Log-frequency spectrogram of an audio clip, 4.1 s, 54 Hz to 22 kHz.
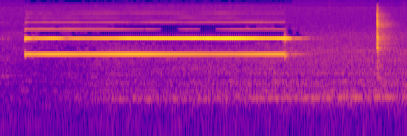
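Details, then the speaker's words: EASUN Isolar SMV III 3kW 24V pure sine wave inverter on a 27V battery through a 200A shunt: a long, steady high beep of about 2.5 s, then quiet. Normal power-on; two long beeps are reported, after which the fan starts. "හරි long beep දෙකකට පස්සේ මේක on වුණා fan එකත් on වුණා ඒ වෙලාවේ."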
